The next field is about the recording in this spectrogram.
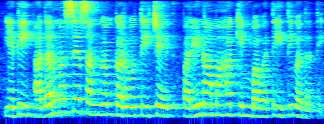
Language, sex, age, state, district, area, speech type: Sanskrit, female, 45-60, Karnataka, Shimoga, urban, spontaneous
